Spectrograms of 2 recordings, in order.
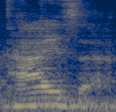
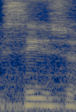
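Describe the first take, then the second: First: It starts with a K and an eye vowel. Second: It starts with an S and an ee vowel. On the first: This is the older, original way of saying it. "A E was an I. It was an I sound" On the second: This is the modern English way of saying it. "a very modern day, anglicized pronunciation"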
